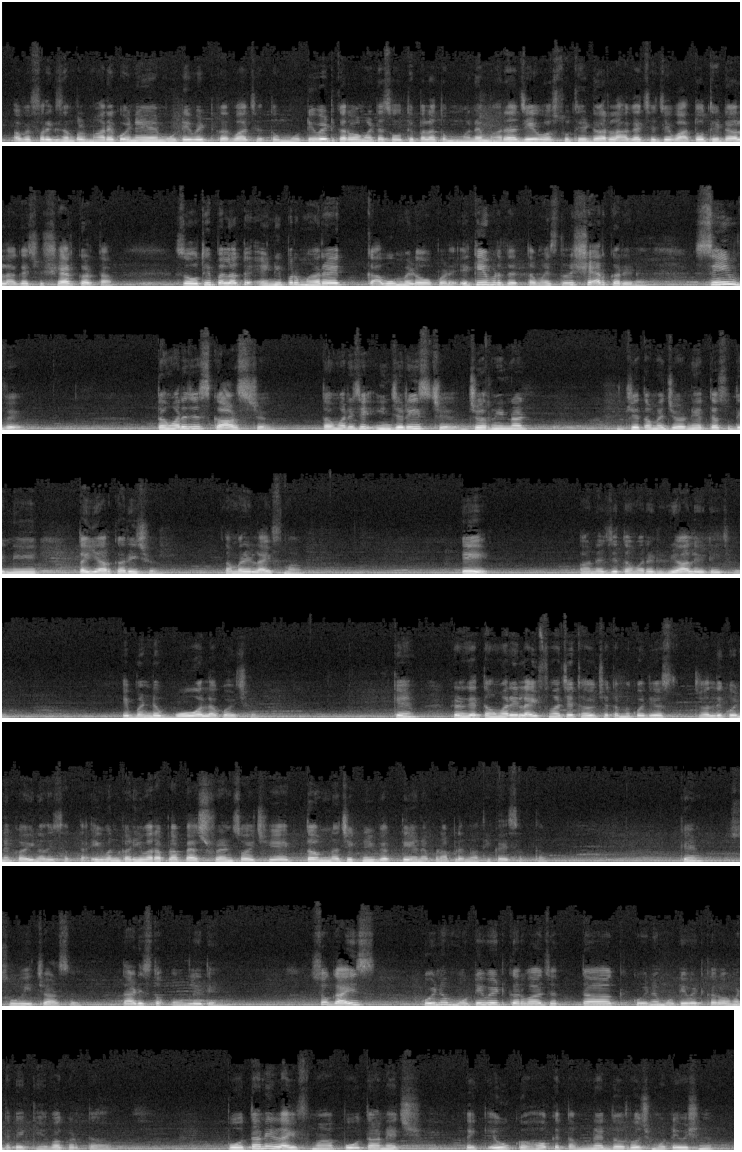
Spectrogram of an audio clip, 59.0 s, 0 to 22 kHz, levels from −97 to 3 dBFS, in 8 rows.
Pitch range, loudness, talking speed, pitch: 215-265 Hz, -20 LUFS, 140 wpm, 235 Hz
